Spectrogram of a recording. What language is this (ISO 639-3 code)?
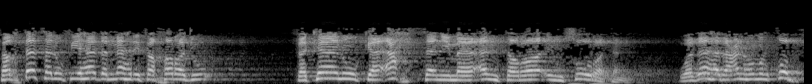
ara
